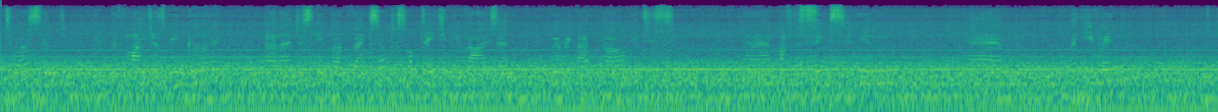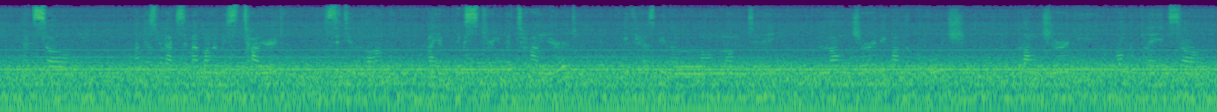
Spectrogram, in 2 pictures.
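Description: Steady drone of a jet airliner cabin, a constant low rumble with a held hum, with faint murmuring voices mixed in.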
